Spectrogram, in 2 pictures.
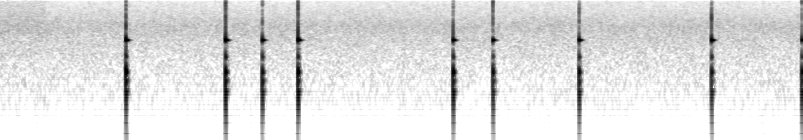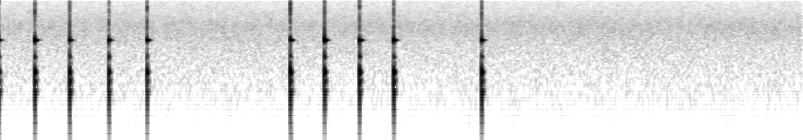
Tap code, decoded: CFEQ

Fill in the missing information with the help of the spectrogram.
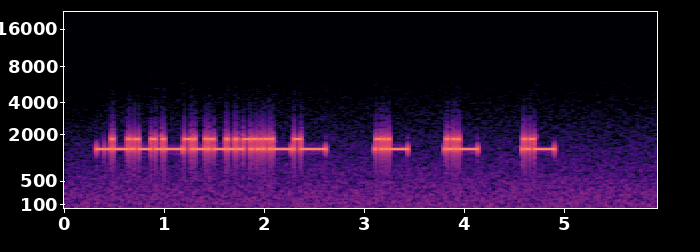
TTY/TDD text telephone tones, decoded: WCHBQ DMRJW

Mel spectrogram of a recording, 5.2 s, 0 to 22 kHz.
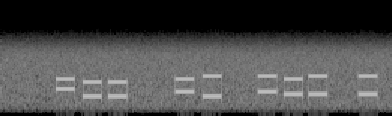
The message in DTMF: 011 83 956 6

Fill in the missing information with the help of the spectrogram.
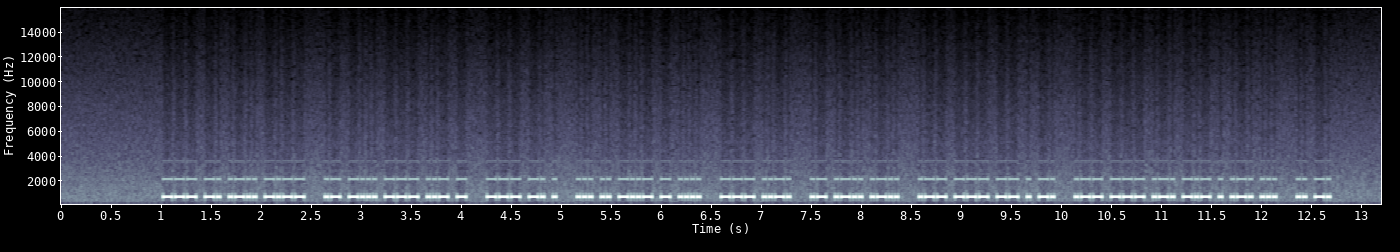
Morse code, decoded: ONLY ABOUT ONE SIXTH OF ALL WOMEN WORKERS IN

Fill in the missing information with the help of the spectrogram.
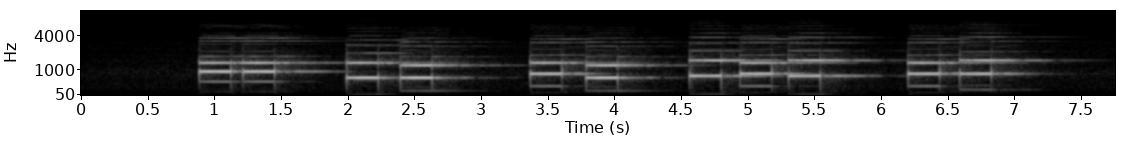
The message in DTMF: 00 21 81 686 89

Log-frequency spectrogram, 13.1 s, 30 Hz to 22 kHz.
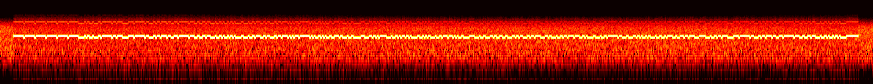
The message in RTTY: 9A2UP DE UA6SSC TNX FER QSO NINA, 73 AND GL. 9A2UP DE

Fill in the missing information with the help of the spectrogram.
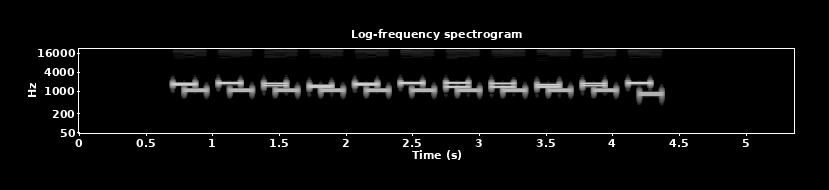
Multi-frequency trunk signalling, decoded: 60516074250

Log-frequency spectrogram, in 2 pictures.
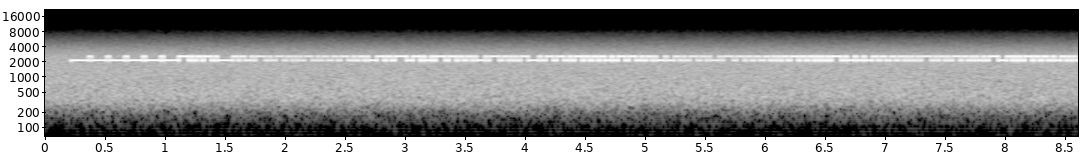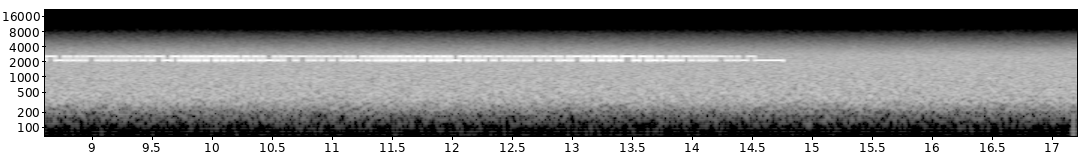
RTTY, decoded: LEARNING THE GERMAN LANGUAGE IS REQUIRED FOR PROFESSIONS LIKE NURSING AND HEALTHCARE.

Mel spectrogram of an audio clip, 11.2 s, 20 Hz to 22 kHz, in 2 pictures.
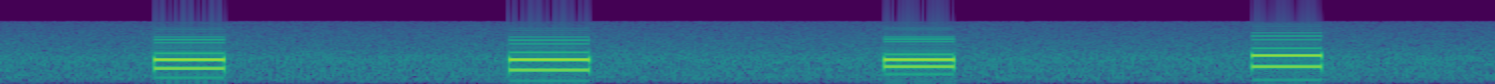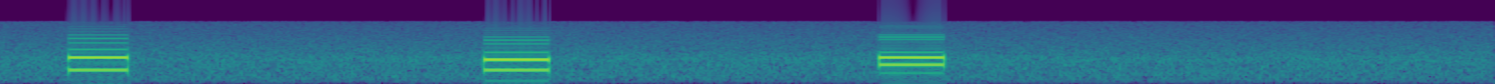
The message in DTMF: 4 1 7 9 2 1 0

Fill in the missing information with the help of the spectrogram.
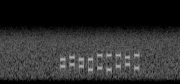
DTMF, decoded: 707163906

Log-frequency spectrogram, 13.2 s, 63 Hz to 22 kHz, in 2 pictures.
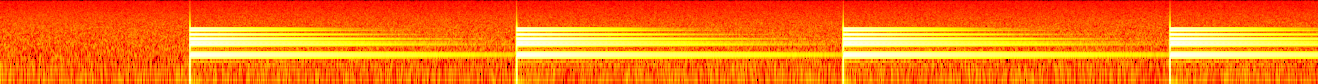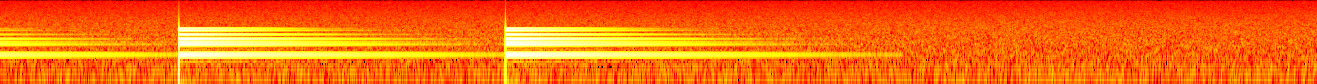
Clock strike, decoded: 6

